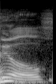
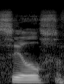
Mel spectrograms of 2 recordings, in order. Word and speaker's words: Sills: then Sills. Yeah. I pronounced it right, Steve, not Seals. Seals.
